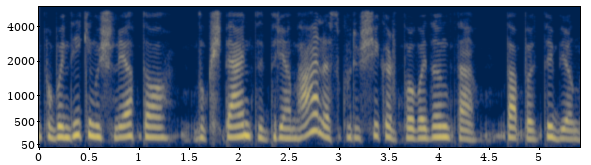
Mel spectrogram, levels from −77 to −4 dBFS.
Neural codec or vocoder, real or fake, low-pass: autoencoder, 44.1 kHz, a latent of 192 numbers a frame, MeloTTS; fake; 5.4 kHz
